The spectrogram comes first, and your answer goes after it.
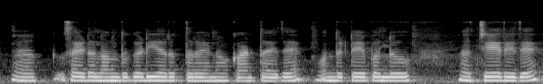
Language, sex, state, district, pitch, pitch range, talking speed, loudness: Kannada, female, Karnataka, Bangalore, 175 Hz, 170-180 Hz, 155 wpm, -12 LUFS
